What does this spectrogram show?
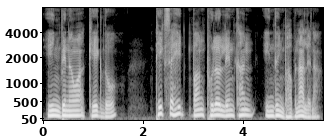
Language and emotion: Santali, sad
